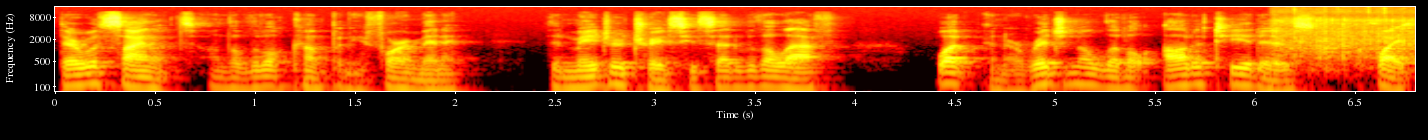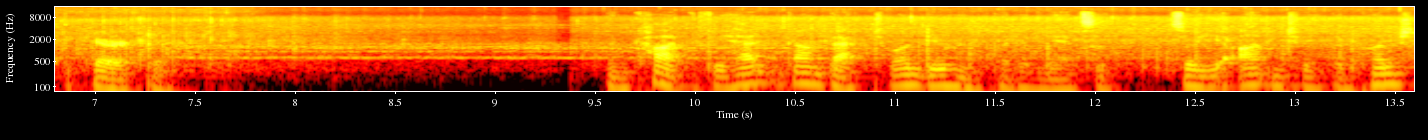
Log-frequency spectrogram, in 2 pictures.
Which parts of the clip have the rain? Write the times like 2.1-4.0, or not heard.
6.0-13.5.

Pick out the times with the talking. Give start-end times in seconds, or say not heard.
0.0-7.5, 9.6-13.5.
